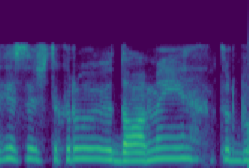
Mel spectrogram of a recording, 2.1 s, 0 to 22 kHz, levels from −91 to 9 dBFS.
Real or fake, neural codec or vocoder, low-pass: fake; vocoder, 22.05 kHz, 80 mel bands, HiFi-GAN; 7.2 kHz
